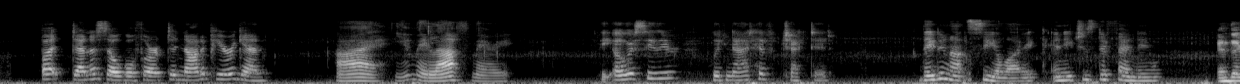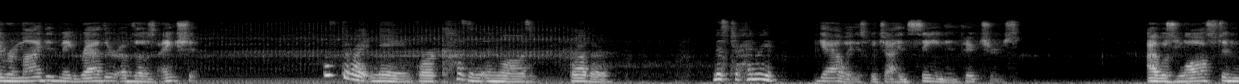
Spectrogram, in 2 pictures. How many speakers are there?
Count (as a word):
six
